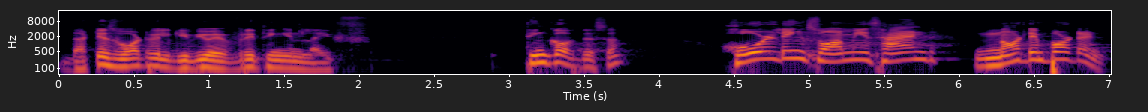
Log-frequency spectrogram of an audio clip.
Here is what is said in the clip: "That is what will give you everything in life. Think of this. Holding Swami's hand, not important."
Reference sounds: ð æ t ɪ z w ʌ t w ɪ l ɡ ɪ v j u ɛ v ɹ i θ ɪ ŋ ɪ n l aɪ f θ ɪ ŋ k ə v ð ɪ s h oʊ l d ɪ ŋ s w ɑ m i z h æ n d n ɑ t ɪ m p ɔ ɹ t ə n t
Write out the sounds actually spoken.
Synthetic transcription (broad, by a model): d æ t ɪ z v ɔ t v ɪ l ɡ ɪ v j u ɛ v ɹ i t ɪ ŋ ɪ n l aɪ f t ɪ ŋ k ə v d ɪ s h oʊ l d ɪ ŋ s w ɑ m i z h æ n d n ɑ t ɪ m p ɔ ɹ t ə n t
